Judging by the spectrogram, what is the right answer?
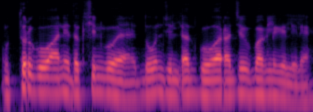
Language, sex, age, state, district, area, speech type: Marathi, male, 30-45, Maharashtra, Washim, rural, read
